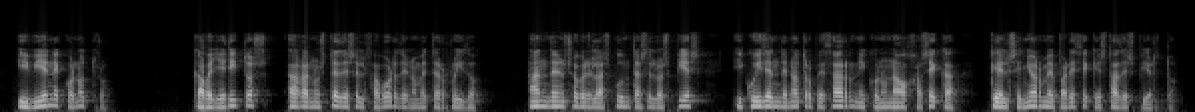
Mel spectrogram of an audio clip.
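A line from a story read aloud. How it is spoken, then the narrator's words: Growling speech. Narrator (Spanish): dijo gruñendo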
